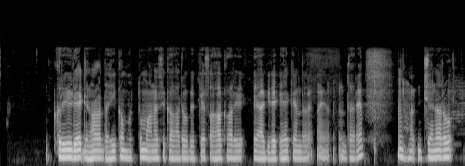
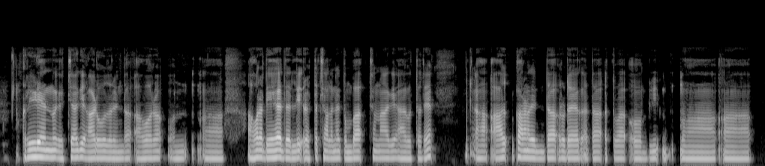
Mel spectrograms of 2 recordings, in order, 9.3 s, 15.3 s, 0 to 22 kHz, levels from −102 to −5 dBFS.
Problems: background sounds at intervals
